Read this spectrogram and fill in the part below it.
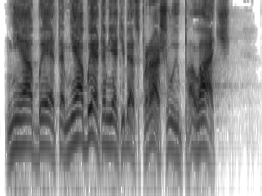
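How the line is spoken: Furious trembling shout. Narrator (Russian): закричал я, трясясь от злобы

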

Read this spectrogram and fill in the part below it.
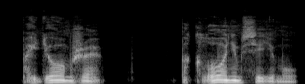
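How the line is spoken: Witch's whisper. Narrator (Russian): шепнула ведьма

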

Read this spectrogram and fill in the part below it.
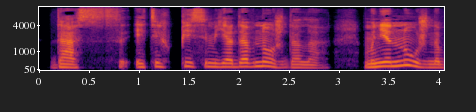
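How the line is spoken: Pleading mumble. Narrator (Russian): бормотала она, глядя умоляющими глазами на Граблина, как будто просила его помощи

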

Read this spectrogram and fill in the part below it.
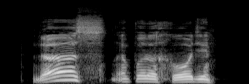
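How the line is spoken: Confirming again, sighing. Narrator (Russian): снова подтвердил Радеев и вздохнул

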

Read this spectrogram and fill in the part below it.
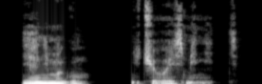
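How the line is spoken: Whisper. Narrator (Russian): прошептала она

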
